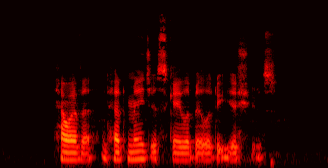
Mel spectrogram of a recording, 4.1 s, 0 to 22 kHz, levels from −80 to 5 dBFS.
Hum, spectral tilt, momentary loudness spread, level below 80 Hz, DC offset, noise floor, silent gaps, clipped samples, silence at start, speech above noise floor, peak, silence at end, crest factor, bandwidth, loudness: none; -5 dB/octave; 12 LU; -76 dBFS; under 0.1%; -78 dBFS; none; under 0.1%; 0.7 s; 40 dB; -20 dBFS; 0.65 s; 20 dB; 16 kHz; -39 LUFS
